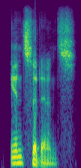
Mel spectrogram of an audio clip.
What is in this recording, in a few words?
"incidence", American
